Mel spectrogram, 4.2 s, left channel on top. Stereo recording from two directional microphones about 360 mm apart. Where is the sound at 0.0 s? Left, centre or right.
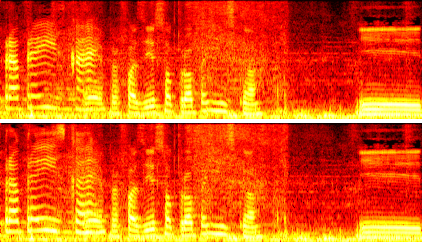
Centre.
